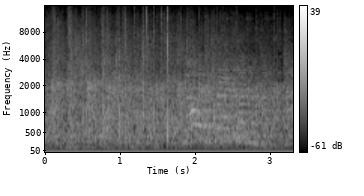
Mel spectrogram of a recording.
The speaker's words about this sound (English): So so thank you. Thank you, RAs. Let's have a round of applause for our RAs.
